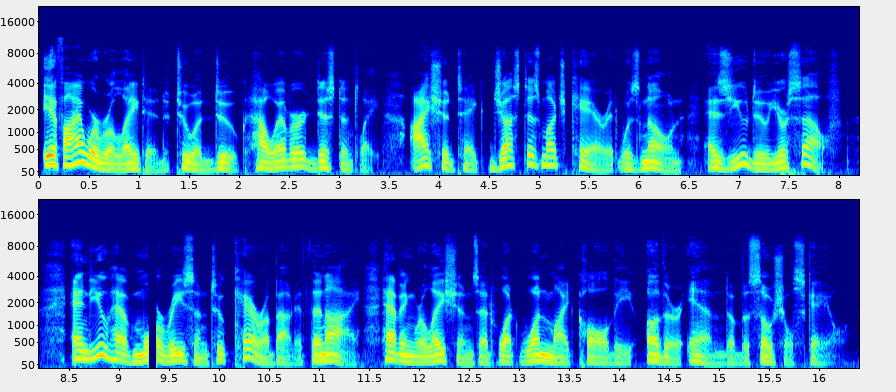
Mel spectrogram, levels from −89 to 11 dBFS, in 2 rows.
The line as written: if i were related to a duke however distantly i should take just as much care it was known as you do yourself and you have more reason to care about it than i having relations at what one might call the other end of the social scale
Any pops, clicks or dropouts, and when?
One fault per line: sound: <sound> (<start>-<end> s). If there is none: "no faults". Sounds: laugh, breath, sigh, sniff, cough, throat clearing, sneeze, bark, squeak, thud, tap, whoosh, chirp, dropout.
sound: dropout (9.3-9.4 s)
